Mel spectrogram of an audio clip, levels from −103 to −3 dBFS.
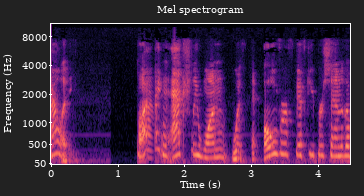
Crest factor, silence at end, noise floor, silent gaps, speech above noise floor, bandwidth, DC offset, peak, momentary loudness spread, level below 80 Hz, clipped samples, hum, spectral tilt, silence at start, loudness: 20 dB; 0 s; -72 dBFS; none; 41 dB; 9.8 kHz; under 0.1%; -12 dBFS; 7 LU; -64 dBFS; under 0.1%; none; -5 dB/octave; 0 s; -32 LUFS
